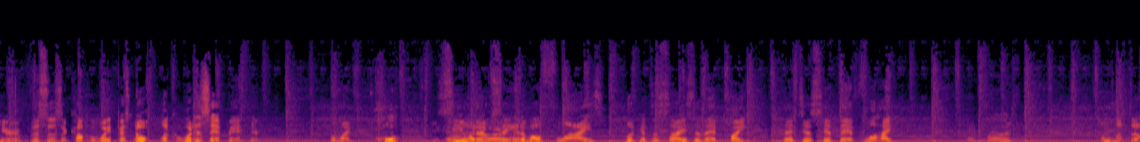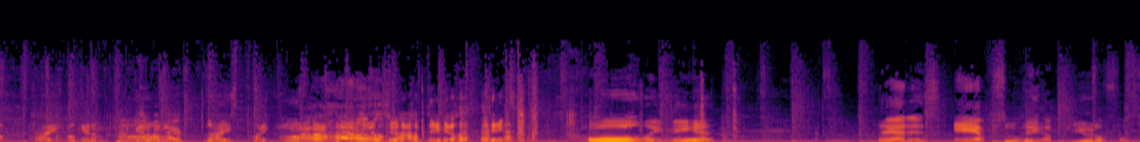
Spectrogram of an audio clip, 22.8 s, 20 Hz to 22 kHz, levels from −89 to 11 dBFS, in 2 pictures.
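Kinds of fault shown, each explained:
Time-stretched section: from 16.75 s to the end at 22.80 s the pace drops abruptly to about 0.7 times normal speed while the pitch stays where it was, and the slowed audio drags. The likely cause is software lengthening this part to fit a duration by repeating short slices of the sound. A plain slowdown from resampling or a dragging tape would pull the pitch down with the tempo; here it stays fixed.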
